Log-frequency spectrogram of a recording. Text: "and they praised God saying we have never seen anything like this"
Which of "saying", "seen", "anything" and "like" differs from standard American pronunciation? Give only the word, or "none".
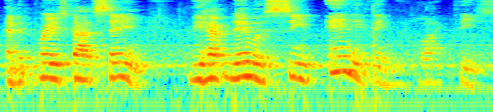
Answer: none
